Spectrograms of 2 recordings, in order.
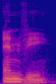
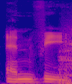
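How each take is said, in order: First: The name is said as one word. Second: The name is said as two letters. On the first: The speaker calls it right. "it is Envy" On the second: The speaker calls it wrong. "not N V"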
